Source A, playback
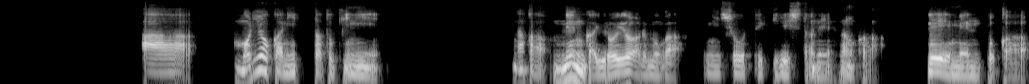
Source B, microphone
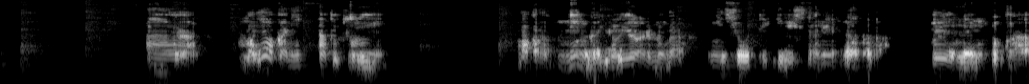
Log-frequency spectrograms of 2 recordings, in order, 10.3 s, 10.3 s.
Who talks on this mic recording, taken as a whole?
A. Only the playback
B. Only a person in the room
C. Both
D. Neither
A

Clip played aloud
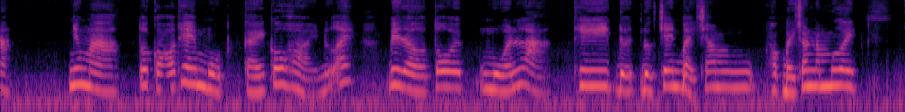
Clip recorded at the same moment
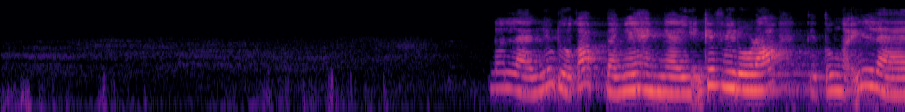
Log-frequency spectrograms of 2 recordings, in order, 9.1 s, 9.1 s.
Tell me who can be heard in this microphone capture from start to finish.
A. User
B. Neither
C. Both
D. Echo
A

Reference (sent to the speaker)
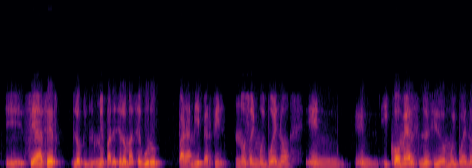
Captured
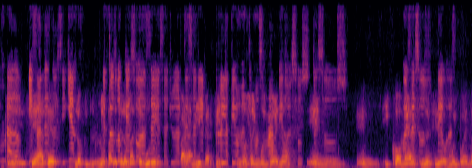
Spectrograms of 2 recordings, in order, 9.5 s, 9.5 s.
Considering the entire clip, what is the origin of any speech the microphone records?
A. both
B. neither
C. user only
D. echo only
A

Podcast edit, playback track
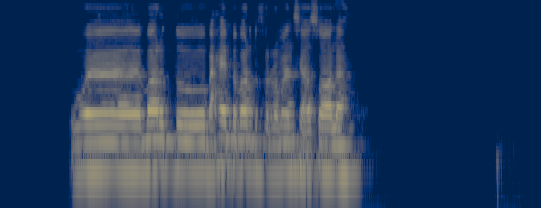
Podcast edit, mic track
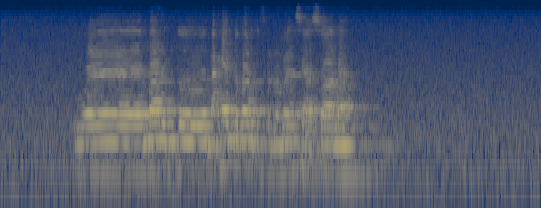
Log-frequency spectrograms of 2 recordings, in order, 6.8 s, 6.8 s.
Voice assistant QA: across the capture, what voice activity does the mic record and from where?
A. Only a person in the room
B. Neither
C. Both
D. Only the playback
D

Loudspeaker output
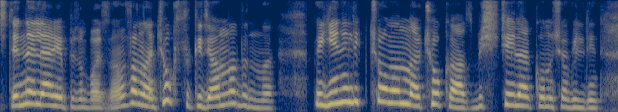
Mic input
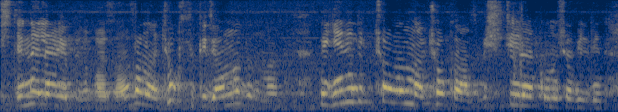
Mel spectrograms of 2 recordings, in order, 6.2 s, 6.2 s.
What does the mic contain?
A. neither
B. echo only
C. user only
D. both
B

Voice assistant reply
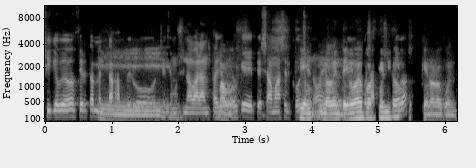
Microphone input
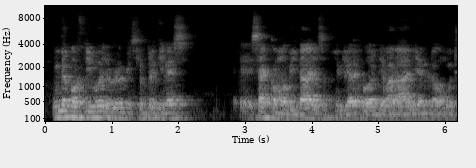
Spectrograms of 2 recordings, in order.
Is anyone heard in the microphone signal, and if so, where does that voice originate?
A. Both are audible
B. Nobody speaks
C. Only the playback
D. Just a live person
D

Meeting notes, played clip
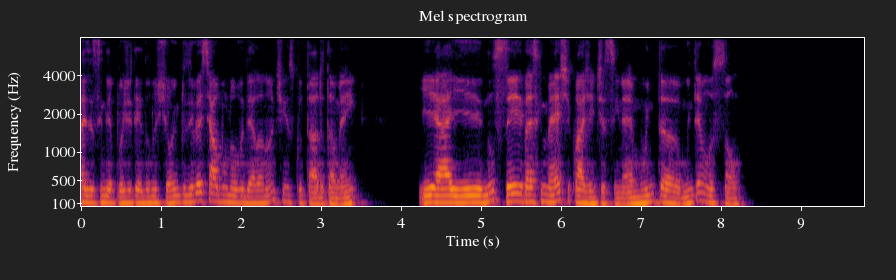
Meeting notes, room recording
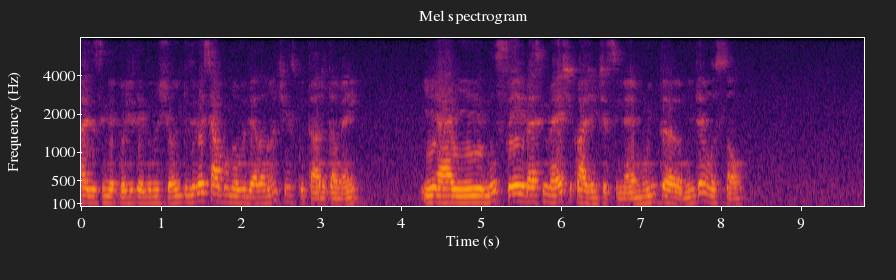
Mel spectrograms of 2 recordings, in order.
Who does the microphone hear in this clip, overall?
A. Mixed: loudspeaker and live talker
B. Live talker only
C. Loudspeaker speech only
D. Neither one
C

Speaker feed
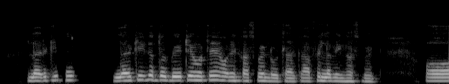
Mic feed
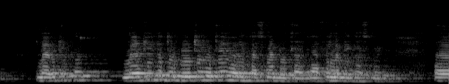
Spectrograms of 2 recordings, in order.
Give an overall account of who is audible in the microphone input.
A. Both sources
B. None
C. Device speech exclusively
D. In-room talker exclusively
C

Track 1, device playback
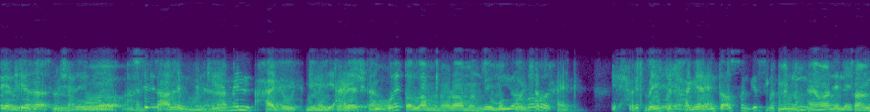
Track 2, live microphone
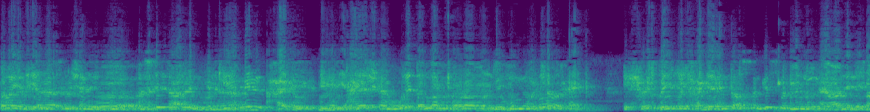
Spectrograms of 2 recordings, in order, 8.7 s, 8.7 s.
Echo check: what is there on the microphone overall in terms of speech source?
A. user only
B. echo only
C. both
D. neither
B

